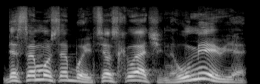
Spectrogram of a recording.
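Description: A man's voice: on the high side, very animated, moderate pace, voice pushed up. A man narrating an audiobook, voicing an irritable, hot-tempered male army mage. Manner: snappy, irritable.

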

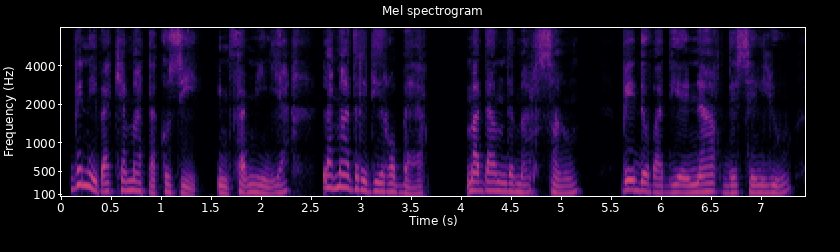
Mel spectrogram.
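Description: A man reading a literary novel aloud as an audiobook in a measured, expressive manner. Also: medium pitch, no room sound, studio quality. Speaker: audiobook reader.

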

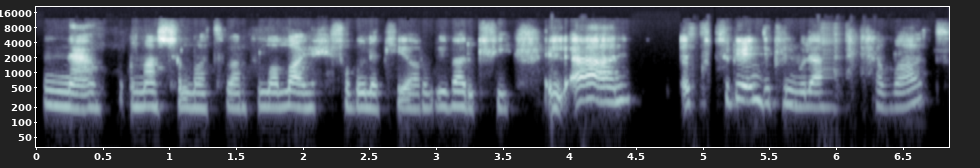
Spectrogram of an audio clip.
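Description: A woman teaching Quran recitation to a student, patiently correcting her and stretching out sounds slowly to show how they should be said. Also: medium pitch, fairly even intonation, slight background noise. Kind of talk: one-on-one recitation coaching.

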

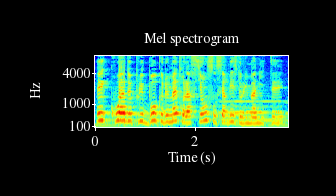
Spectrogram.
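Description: Paganel, a woman voicing an excitable French geographer. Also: a little high, normal speed, faint music behind, pitched above the performer's own voice, lightly acted. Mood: excited. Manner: exclaiming, lively and emphatic. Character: excitable male French geographer, absent-minded, eager.

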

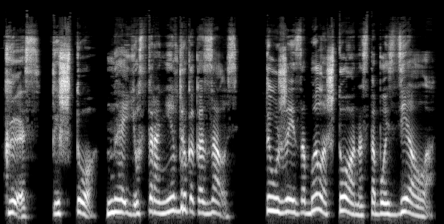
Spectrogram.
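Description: A woman reading an audiobook voices a young man just out of a coma, talking quietly and guardedly. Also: medium pitch, moderate pace, dry recording, studio quality, pitched above the performer's own voice, lightly acted. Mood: indignant.

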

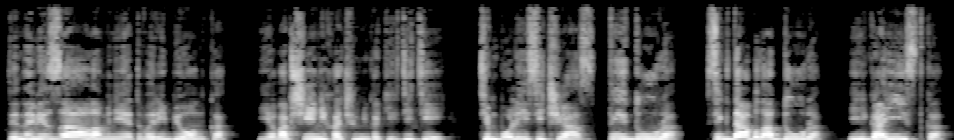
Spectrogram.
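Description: A woman reading aloud voices a middle-aged male boss with a low, clipped delivery. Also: lively intonation, measured pace, dark tone, slightly rough. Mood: angry.

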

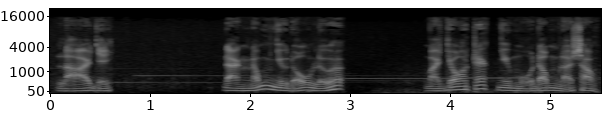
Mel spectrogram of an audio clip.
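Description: A man voicing an older father, uneasy and protective, speaking low and tense. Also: expressive, unhurried, a little mellow, a little hiss or hum.

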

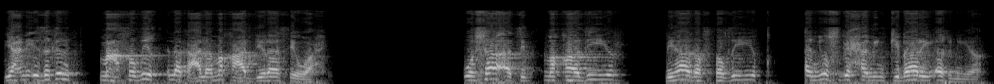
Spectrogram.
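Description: A man's voice: sits high, lively intonation, a little fast, fairly bright tone, a little hiss or hum. An older man preaching in an earnest style, full of rhetorical questions and emphatic rises. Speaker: preacher giving Quran commentary. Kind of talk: sermon.

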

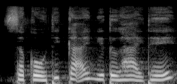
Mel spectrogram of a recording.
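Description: A woman's voice: mid-range voice, a little fast, dark tone, slightly rough, lightly acted. A woman voicing a cocky, nosy teenage schoolboy who bickers and teases. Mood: teasing. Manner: teasing, bickering.

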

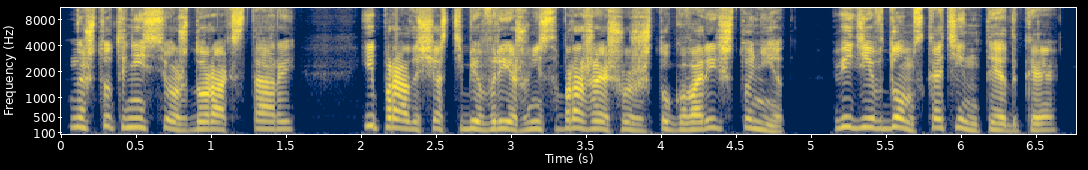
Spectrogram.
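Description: A man's voice: on the high side, animated, fast talker, no echo, voice pushed up, natural voice. A man voicing a hot-tempered, bossy woman mage in an audiobook, with a dry, close sound. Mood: angry. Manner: bossy, sharp.

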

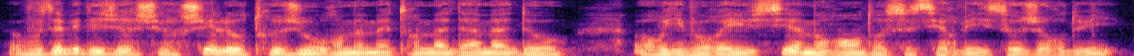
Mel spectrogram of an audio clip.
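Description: A man voicing a boastful, reckless young gentleman in an audiobook reading, excitable and brash. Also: lowish voice, normal speed, breathy edge.

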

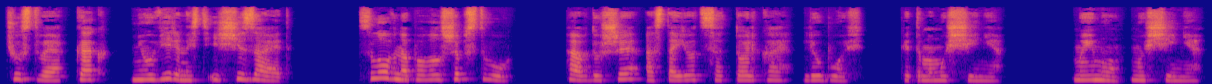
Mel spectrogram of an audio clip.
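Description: A woman's voice: mid-range voice, fairly even intonation, slow. Woman reading a romance novel aloud. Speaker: audiobook narrator.

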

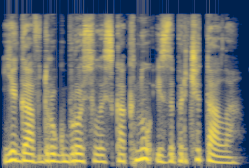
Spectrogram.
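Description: Woman, audiobook narrator, low voice, steady storytelling, dry close mic. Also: a little fast, breathy edge, dry recording. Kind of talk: scripted narration.

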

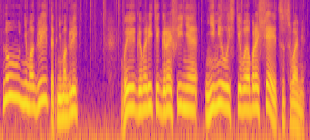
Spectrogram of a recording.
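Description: A man's voice: high-pitched, very animated, moderate pace, a little mellow, dry recording, pitched above the performer's own voice. Milverton, a man doing a raised sneering blackmailer. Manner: sneering, condescending. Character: smug, menacing middle-aged male blackmailer. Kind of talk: audiobook character voice.

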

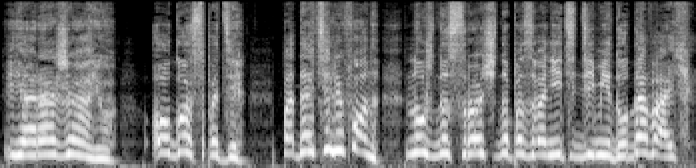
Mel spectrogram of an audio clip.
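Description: A woman reading an audiobook, voicing a young pregnant woman in labor who pleads and shouts frantically in pain. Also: fairly high pitch, normal speed, no echo, clean studio sound, voice pushed up, natural voice. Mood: panicked.

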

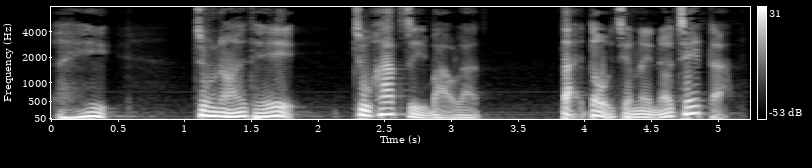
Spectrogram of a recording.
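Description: A man's voice: low voice, very animated, moderate pace, warm tone, slightly rough, heavily acted. A man voicing a grumpy, defensive old bald landowner in a horror audiobook, talking in an indignant, self-justifying way.

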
